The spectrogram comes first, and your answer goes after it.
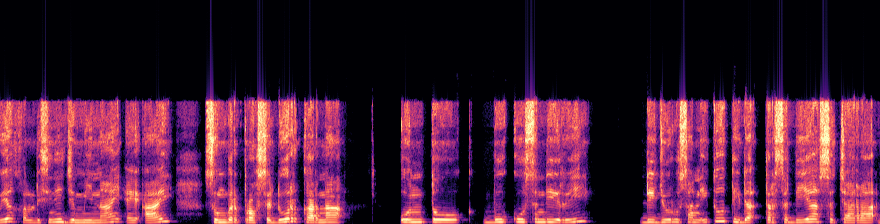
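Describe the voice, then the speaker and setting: This woman's voice is on the high side with a darkish tone. As a teacher, she walks fellow educators through material conversationally and respectfully, often calling her listeners by respectful terms.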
